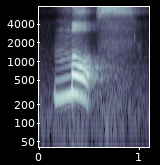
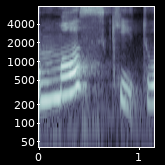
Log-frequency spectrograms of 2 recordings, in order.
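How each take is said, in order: First: Mosquito broken into MOS, QUI, TO with pauses; syllable by syllable. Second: Said in the usual way. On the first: Shown as a demonstration. Teacher counting mouth openings with pupils, Mosquito split into mos-qui-to. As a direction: sound out Mosquito, each syllable on its own. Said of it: "Três vezes que eu abri e fechei a boca". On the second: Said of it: "A palavra mosquito".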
